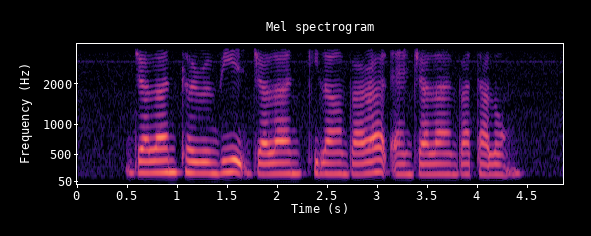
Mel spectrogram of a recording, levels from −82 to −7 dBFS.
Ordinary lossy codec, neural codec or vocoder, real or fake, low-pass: none; none; real; 3.6 kHz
